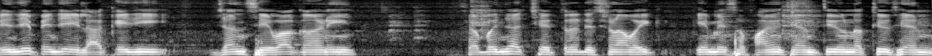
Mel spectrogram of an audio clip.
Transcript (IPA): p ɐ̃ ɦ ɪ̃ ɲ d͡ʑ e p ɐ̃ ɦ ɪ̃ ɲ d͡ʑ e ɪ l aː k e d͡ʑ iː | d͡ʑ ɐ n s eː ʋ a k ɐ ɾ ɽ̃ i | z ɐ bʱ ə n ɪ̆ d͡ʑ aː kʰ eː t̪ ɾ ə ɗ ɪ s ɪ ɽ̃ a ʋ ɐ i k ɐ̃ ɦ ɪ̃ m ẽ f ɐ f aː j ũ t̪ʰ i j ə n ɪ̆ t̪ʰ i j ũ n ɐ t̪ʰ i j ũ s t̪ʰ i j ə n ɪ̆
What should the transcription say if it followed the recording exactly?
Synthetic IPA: p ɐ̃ ɦ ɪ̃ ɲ d͡ʑ e p ɐ̃ ɦ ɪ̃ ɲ d͡ʑ e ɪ l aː k e d͡ʑ iː | d͡ʑ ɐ n s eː ʋ a k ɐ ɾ ɽ̃ i | s ɐ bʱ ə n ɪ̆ d͡ʑ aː kʰ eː t̪ ɾ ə ɗ ɪ s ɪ ɽ̃ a ʋ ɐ i k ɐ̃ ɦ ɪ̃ m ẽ s ɐ f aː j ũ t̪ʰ i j ə n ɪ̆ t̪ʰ i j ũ n ɐ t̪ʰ i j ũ t̪ʰ i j ə n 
